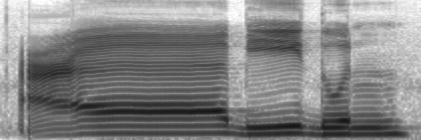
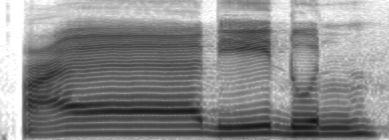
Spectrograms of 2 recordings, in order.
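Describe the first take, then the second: No difference in how they are said.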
